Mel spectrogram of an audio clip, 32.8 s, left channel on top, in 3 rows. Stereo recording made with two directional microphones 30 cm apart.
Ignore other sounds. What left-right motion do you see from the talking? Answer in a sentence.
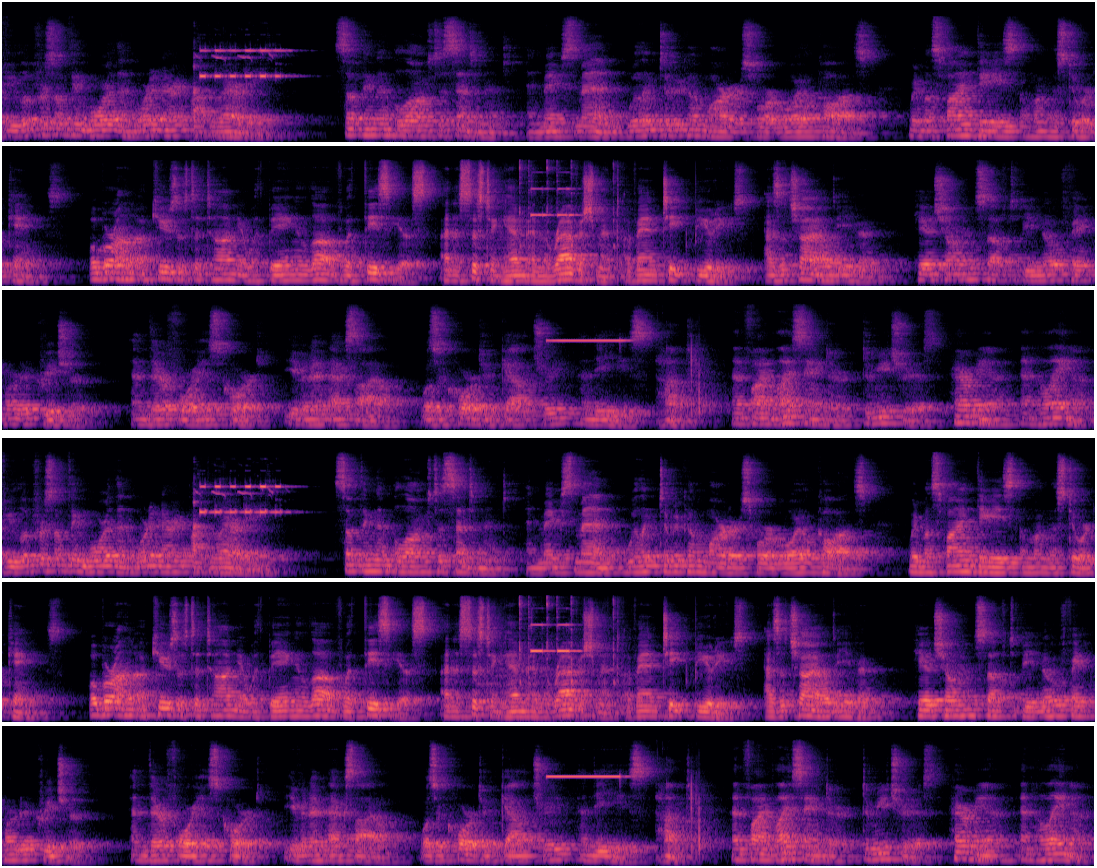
In this clip you hear the talking go left and come back.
